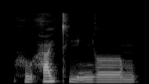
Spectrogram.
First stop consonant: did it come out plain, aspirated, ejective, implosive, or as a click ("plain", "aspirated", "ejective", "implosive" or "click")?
aspirated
